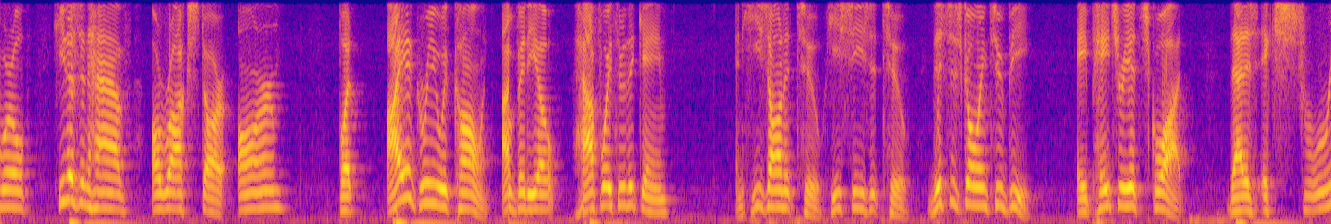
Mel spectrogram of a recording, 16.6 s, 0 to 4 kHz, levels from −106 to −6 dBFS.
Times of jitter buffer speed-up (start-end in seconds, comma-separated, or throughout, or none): 6.50-9.72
